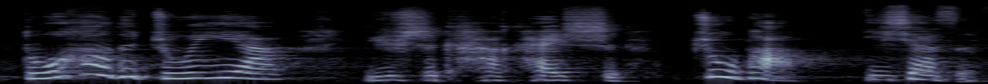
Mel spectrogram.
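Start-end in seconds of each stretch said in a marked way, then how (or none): 0.1-1.2 higher, eager piglet exclamation; delighted. Acted. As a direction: burst out with a bright idea. (兴奋地赞叹)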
